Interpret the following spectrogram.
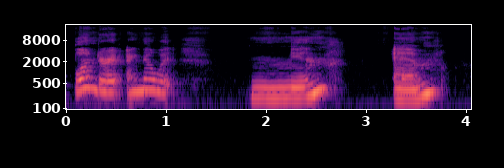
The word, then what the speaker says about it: Mnemosyne: Mnemosyne. Mnemosyne.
